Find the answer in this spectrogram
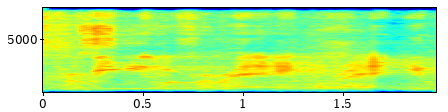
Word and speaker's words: Foree: Foray. And you pronounce Foray? Foray. Accent on the second syllable?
